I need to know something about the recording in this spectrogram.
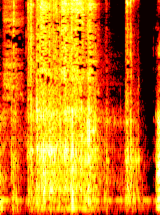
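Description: Metal cutlery clattering and clinking in a plastic drawer tray as a hand rummages through it, stopping about a second and a half in.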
